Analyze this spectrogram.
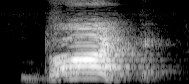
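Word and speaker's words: bought: बॉट, बॉट का अर्थ होता है खरीदा।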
